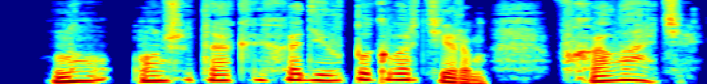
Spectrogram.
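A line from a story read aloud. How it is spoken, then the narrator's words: Whisper. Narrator (Russian): шептала Сельма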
